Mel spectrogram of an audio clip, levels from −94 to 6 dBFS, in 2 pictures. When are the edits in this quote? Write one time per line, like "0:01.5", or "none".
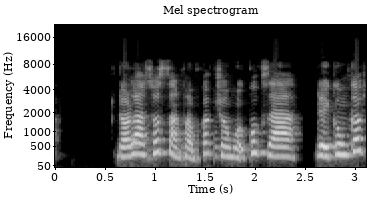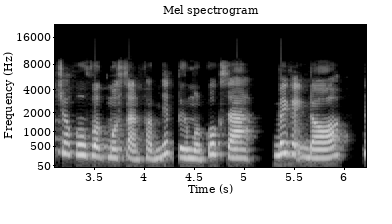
0:00.9
0:01.6
0:02.5
0:04.3
0:05.2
